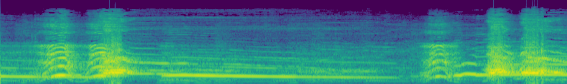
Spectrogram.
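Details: Pet hounds howl in a chorus, one long steady note sliding gently down for several seconds, bracketed by bursts of wavering, bark-like yowls at the start and end.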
